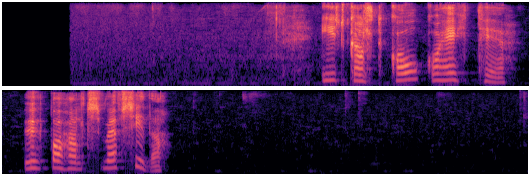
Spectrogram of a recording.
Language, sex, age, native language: Icelandic, female, 60-69, Icelandic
